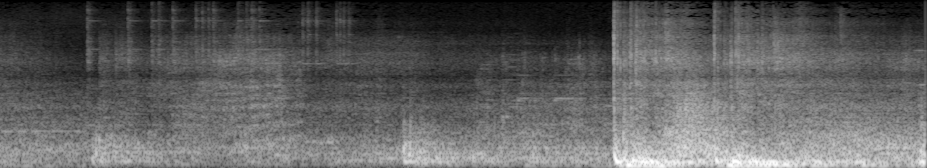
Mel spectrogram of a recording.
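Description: Naval guns fire with deep booming blasts.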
